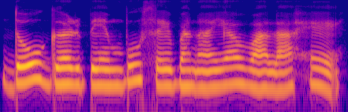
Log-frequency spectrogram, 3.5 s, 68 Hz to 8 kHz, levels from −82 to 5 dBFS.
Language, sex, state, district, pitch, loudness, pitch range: Hindi, female, Arunachal Pradesh, Lower Dibang Valley, 215 Hz, -16 LUFS, 200-230 Hz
